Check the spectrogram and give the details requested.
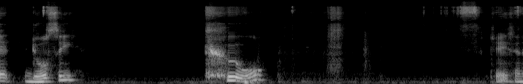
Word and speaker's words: Dulce: in how do you say is it do Dulce New Mexico? You don't have any questions. That's cool. I never felt like I'm arguing. Wayne, what's going on buddy? So that's how you say it. Dulie, cool.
